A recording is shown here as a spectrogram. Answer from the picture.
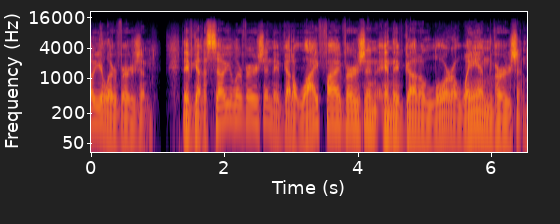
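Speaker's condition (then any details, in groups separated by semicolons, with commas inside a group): No condition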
